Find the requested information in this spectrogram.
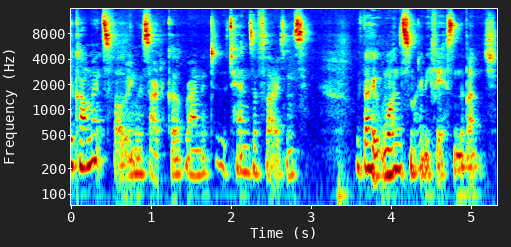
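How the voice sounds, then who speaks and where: Soft-spoken and at a fairly quick pace, a woman talks with a Northern Irish accent. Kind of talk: audiobook reading, relaxing.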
